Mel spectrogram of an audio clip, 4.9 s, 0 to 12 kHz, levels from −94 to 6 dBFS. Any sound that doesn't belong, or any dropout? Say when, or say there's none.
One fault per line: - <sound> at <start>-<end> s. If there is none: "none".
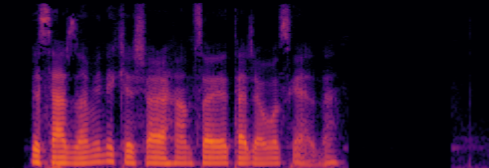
none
